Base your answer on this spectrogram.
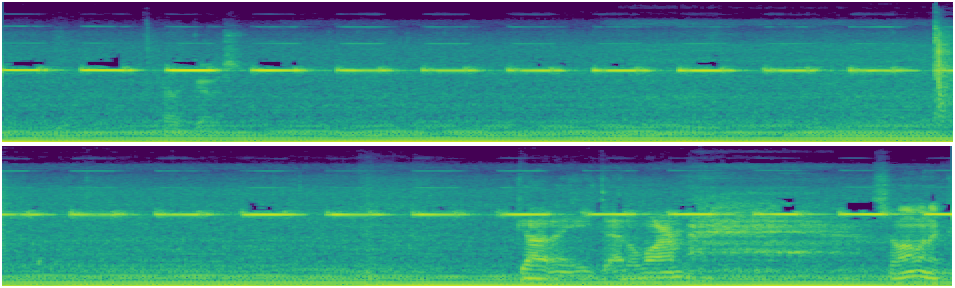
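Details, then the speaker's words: Rapid, repeating high-pitched beeps over a loud machine hum from an Invacare oxygen concentrator alarm that sounds for a set period when the oxygen is cranked fully open while running a lampworking torch. "crank this oxygen all the way open that alarm goes off for a specific period of time"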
